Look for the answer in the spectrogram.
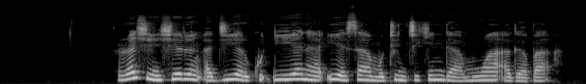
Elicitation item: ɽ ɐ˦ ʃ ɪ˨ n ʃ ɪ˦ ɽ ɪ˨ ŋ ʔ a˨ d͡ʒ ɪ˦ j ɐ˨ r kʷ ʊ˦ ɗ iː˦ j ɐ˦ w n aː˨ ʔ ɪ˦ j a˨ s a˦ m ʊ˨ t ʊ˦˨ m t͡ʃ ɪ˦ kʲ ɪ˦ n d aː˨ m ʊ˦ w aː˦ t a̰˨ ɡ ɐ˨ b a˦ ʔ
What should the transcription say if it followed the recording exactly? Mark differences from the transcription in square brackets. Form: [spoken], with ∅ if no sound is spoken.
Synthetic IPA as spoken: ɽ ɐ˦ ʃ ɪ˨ n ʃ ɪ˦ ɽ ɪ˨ ŋ ʔ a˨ d͡ʒ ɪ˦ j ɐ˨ r kʷ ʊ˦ ɗ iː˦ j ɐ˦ [∅] n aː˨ ʔ ɪ˦ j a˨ s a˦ m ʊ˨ t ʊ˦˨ m t͡ʃ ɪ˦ kʲ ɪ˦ n d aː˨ m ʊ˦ w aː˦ [ʔ] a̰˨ ɡ ɐ˨ b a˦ ʔ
